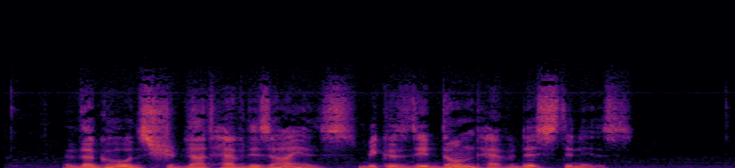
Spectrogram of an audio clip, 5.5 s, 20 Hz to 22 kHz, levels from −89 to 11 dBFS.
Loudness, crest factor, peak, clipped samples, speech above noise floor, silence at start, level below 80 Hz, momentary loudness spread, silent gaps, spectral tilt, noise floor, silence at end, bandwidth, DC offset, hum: -34 LUFS; 18 dB; -18 dBFS; under 0.1%; 36 dB; 0.45 s; -64 dBFS; 10 LU; none; -4 dB/octave; -71 dBFS; 0.8 s; 13 kHz; under 0.1%; none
